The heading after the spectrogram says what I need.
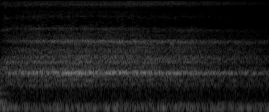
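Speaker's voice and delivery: long slow audible exhale through the mouth; a slow, deep demonstration breath; deep breathing demo. Shown as a demonstration. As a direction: breathe all the air out slowly. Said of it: "show you one".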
